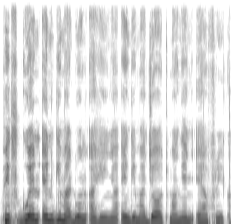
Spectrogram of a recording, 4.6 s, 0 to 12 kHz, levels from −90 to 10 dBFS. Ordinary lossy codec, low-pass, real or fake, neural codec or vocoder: none; none; real; none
